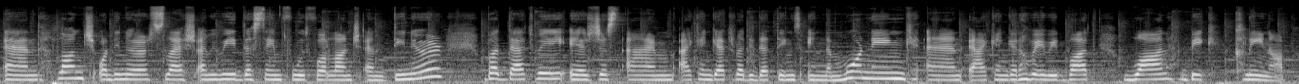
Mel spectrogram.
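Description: Woman narrating her home routine, highish voice, soft music behind. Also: steady tone, measured pace. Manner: chatty, light laughs, non-native phrasing. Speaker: home vlogger. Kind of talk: casual voice-over narration. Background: soft background music.

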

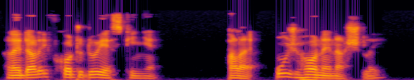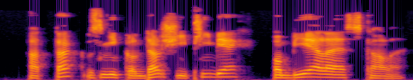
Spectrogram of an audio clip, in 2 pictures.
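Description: A man reading a fairy tale aloud as a storyteller, in calm, measured narration. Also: mid-range voice.

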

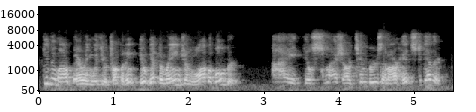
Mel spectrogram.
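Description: Frightened sailors plead urgently with their captain in a high, strained voice, as a man reading the tale puts them on. The recording is dull, with a faint hiss underneath. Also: lively intonation, fast. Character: frightened pleading ship's crew.

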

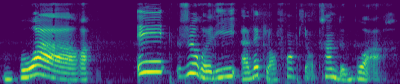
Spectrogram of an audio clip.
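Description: A woman teacher slowly reading words and syllables aloud for young children. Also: medium pitch, very animated, dull audio. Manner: slow, syllable-by-syllable, sing-song teacher voice.

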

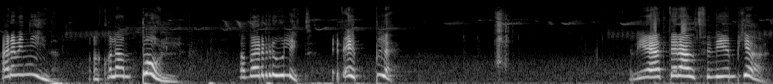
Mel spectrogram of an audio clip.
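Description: Casting note: cozy, easily delighted cartoonish bear voiced by a player, very high squeaky voice with bouncy, lively intonation, let's play commentary. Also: long pauses, full character voice. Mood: cheerful. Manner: chirpy, narrates own actions in "we".

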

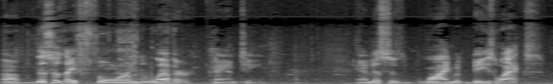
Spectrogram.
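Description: A man's voice: on the high side, animated, slow pace, sharp tone, slight background noise. An older man casually showing off his old canteens outdoors, folksy and dry-humored, recorded from a camera a few steps away. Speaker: outdoor gear collector. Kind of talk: casual show-and-tell chat. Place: outdoors in a wooded park.

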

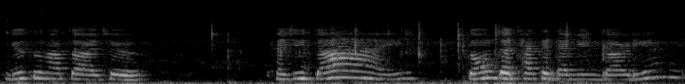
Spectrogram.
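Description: A woman co-playing in a casual gameplay chat, bossy and teasing, snapping out quick commands. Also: high voice, highs cut off, slight background noise. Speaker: co-player. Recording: echoey room.

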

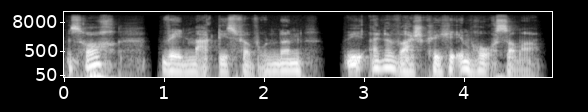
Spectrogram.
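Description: A man narrates a novel in the first person with a very deep, husky voice. His delivery is measured, and his pitch moves widely from phrase to phrase. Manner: measured, expressive storytelling. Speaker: audiobook reader.

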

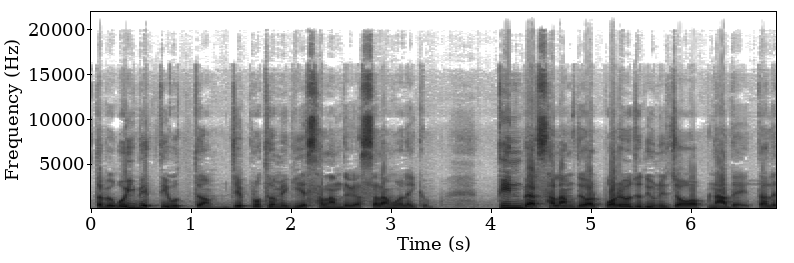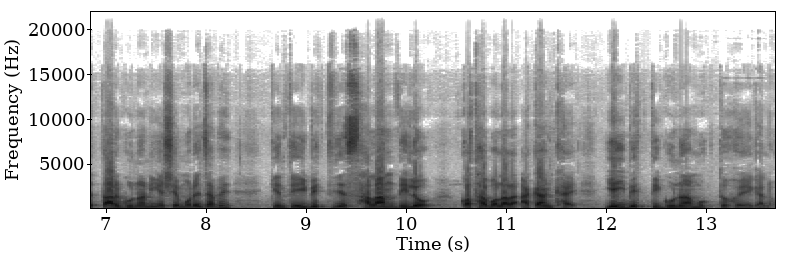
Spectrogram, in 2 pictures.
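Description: A man teaching Quran letter sounds in a patient lesson, repeating each sound slowly. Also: medium pitch, lively intonation. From Bangladesh. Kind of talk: explanatory lesson.

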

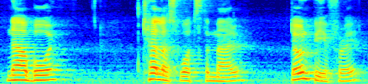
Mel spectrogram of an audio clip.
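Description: A man voicing a brisk, firm male magistrate who gives orders, from an audiobook reading. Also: fairly high pitch, darkish tone, pitched above the performer's own voice, natural voice.

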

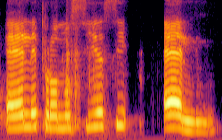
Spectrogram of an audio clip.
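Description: A young woman with a Brazilian Portuguese accent teaching a Portuguese lesson in Spanish, drawing out each letter sound slowly. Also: sits high. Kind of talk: slow language lesson.

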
